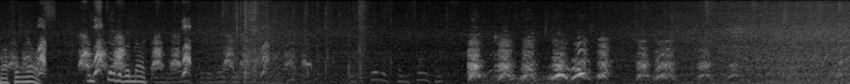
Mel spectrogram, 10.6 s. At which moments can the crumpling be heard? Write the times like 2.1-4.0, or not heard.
2.9-4.9.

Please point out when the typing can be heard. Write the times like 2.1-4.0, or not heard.
not heard.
